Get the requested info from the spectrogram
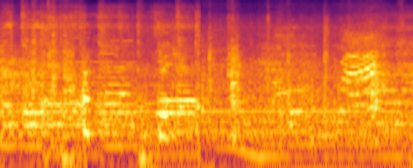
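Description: Indistinct voices, among them a child's high voice near the end, over quiet background music.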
